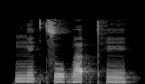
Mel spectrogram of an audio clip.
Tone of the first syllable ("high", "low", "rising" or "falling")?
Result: high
